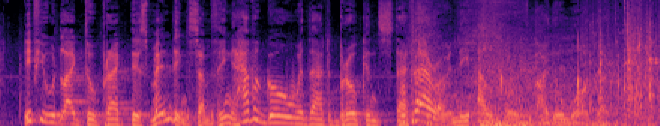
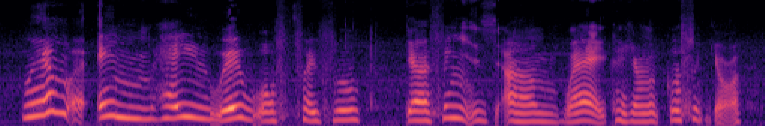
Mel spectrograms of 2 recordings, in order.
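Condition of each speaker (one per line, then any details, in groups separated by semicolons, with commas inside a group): No condition
Cerebral palsy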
